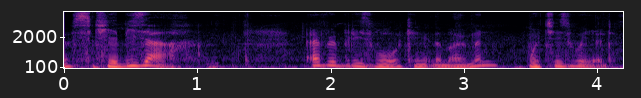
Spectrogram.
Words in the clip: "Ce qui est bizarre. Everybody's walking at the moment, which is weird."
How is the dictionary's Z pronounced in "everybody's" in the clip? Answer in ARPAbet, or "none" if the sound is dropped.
Z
